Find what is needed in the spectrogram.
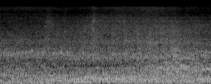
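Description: Xcelerator, a hydraulic-launch steel roller coaster, launching its train: a steady rushing noise that grows slightly louder, with a faint whine falling in pitch.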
